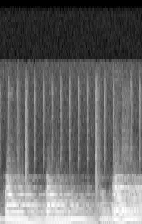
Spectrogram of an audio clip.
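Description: A distorted, heavily effected instrument plays sustained, harmonically rich notes in a few phrases through a gated reverb effect, its reverb tail swelling with each note and cutting off sharply when the playing stops. No voices.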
